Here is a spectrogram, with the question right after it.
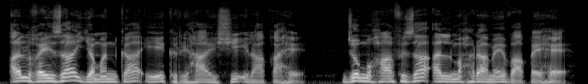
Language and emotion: Urdu, neutral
